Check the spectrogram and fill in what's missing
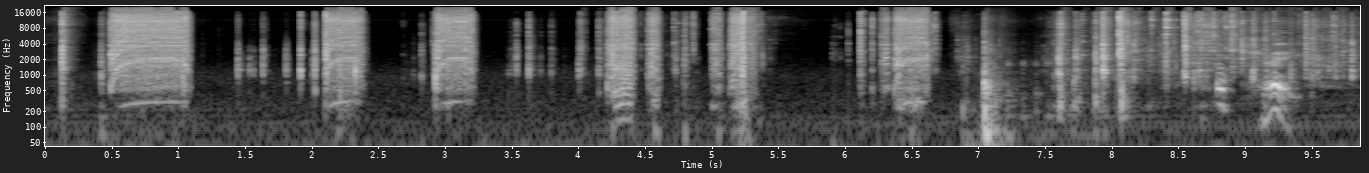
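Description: A power drill whirs in short bursts, backing screws out of a scrapped R/C car, several separate buzzes broken by clicks and rattles of small parts and plastic being handled nearby.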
